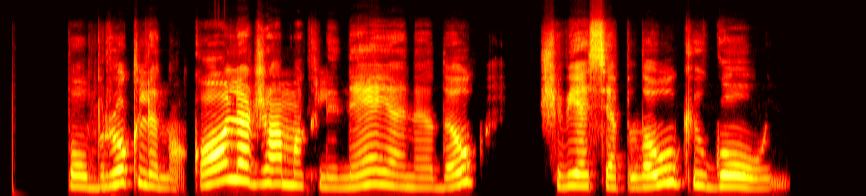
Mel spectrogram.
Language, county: Lithuanian, Utena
